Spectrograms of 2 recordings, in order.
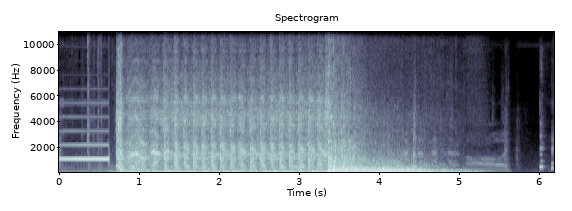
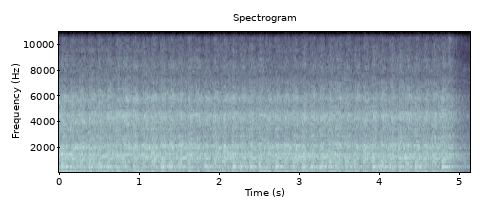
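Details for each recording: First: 1987 Chevy S10 with LS swap, open headers, restarted after sitting six months; earlier it idled very high. Quick crank, a loud catch, then revs fall smoothly to a steady idle around 900 rpm; normal idle. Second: LS-swapped Chevrolet S10, first open-header start on a bucket fuel supply: steady rhythmic cranking around three beats a second that never catches; it turns over but something is missing.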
